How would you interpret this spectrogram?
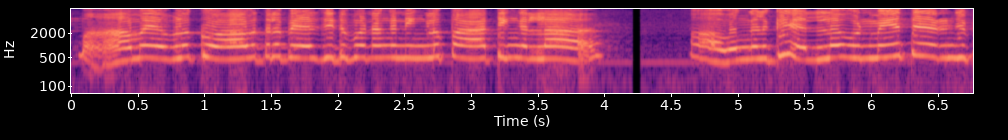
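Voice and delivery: weeping bride telling why they won't return; crying. Acted. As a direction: sob it out as she explains. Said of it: "மைனா, அழாத".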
